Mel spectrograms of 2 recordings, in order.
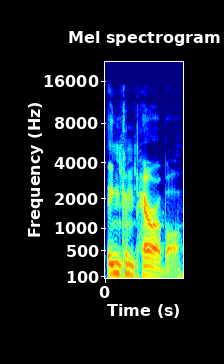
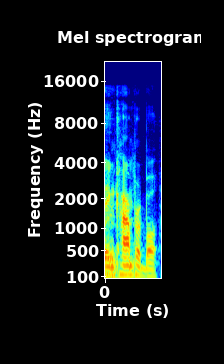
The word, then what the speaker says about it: incomparable: script said incomparable and the way incomparable spelled is it's set it's incomparable like that's how it's spelled out but it's red and comparable and i'm like i cannot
